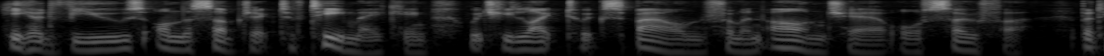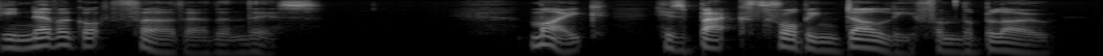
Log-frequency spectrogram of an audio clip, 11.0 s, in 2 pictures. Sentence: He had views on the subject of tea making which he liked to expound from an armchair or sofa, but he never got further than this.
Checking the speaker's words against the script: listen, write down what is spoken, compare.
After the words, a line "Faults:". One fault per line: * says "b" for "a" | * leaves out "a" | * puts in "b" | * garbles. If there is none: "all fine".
He had views on the subject of tea making which he liked to expound from an armchair or sofa, but he never got further than this. Mike, his back throbbing dully from the blow
Faults:
* puts in "Mike his back throbbing dully from the blow"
